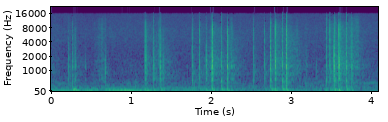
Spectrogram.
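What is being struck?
Aluminum laptop lid.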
